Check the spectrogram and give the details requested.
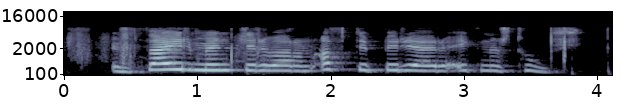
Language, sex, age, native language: Icelandic, male, 11, Icelandic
